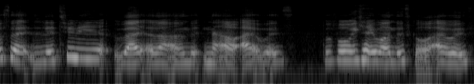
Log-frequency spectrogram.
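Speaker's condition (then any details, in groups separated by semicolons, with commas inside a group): Cerebral palsy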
